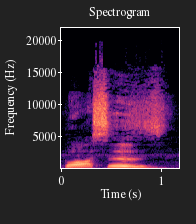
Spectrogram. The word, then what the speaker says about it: boss's: So we've got the word boss here, with apostrophe S, and this is pronounced bosses, like it's IZ, kind of, is.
